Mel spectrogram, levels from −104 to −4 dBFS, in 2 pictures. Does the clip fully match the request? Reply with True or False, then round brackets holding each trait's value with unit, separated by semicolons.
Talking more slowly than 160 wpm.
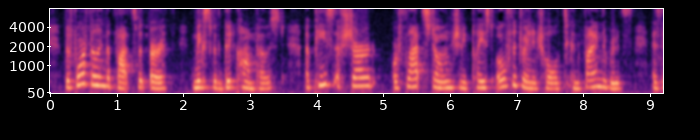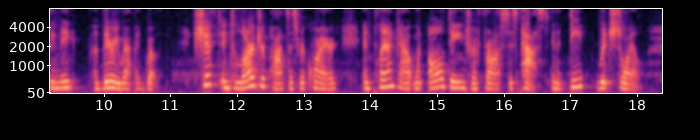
False (185 wpm)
